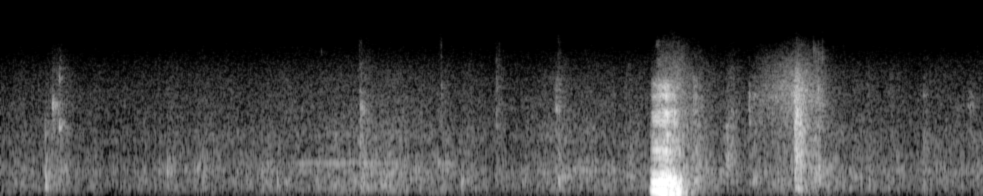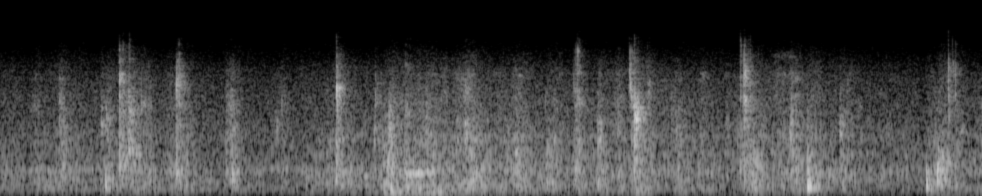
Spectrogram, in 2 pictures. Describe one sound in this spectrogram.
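A young man chews food with soft, wet crunching sounds.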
